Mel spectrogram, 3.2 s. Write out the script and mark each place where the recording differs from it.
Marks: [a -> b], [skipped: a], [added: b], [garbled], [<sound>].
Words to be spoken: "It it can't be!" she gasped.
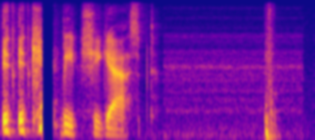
"It it can't [dropout] be!" she gasped. [thud]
